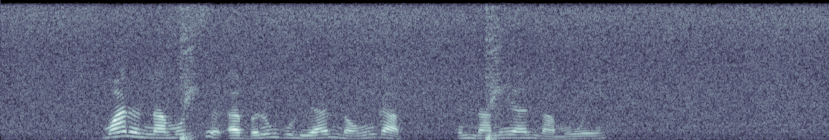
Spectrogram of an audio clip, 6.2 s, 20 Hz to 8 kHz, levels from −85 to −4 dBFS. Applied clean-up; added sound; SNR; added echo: none; Thump, thud + Water; 7 dB; none.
